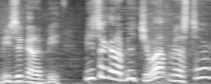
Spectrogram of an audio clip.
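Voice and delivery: very high, squeaky, swooping sing-song voice. Joking about the prequels, doing a Jar Jar Binks voice. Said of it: "he doesn't talk like this, but he should".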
